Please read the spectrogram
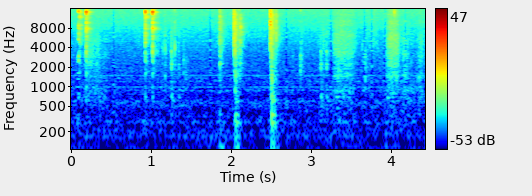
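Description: Computer keyboard and mouse clicks: a few separate keystrokes and clicks as a dimension value is typed in and entered. A low thump comes about two seconds in.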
